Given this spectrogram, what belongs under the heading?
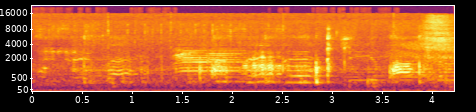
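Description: Sheep bleat in a Minecraft game, several short wavering cries in quick succession that rise and fall over a faint background, with no talk in between.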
